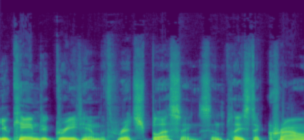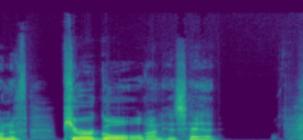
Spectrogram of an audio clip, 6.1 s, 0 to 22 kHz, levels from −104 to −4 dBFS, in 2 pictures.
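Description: No technical faults can be heard in this recording.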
